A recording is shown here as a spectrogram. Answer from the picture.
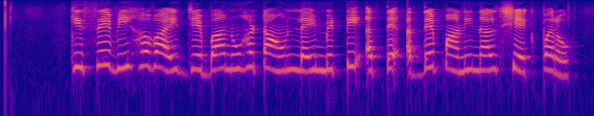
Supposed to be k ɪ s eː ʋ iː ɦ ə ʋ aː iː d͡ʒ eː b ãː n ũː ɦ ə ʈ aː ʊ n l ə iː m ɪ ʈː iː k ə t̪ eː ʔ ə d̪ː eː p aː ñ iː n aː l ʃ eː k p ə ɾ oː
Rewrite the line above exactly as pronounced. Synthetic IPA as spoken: k ɪ s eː ʋ iː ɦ ə ʋ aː iː d͡ʒ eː b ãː n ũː ɦ ə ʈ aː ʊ n l ə iː m ɪ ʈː iː ʔ ə t̪ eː ʔ ə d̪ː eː p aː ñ iː n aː l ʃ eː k p ə ɾ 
